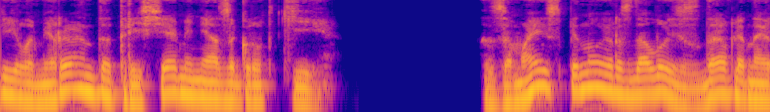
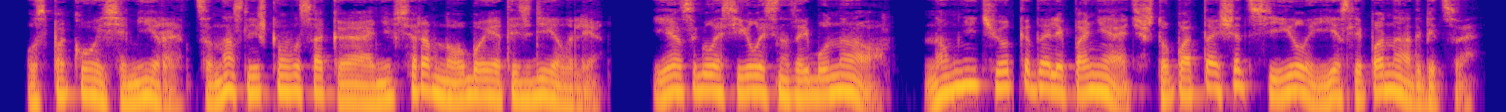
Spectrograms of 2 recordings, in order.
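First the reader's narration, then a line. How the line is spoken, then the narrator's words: Quiet speech. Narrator (Russian): тихо сказала я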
